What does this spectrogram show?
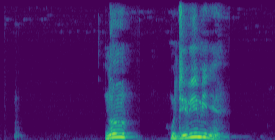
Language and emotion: Russian, angry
